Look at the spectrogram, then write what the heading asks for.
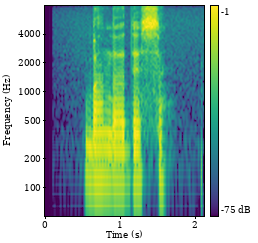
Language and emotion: Russian, neutral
